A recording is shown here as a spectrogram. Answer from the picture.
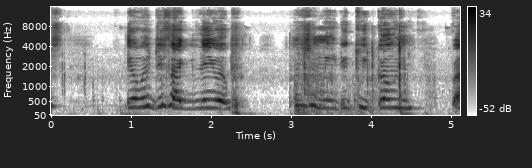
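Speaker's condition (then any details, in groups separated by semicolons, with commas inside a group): Cerebral palsy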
